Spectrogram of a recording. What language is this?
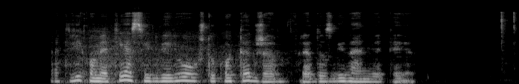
Lithuanian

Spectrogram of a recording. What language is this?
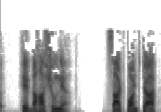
Marathi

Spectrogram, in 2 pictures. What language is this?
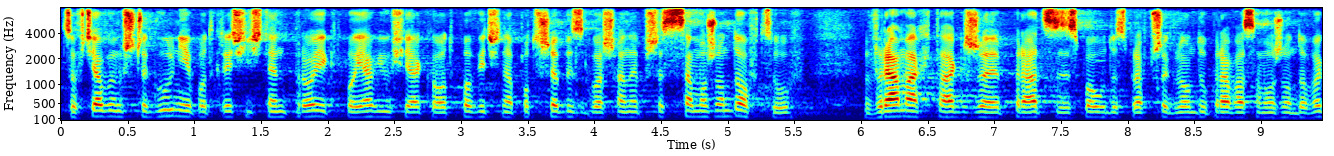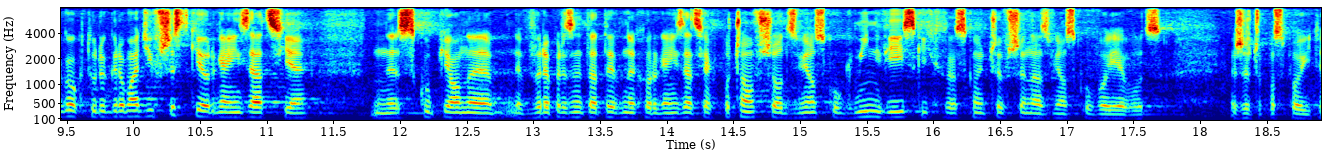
Polish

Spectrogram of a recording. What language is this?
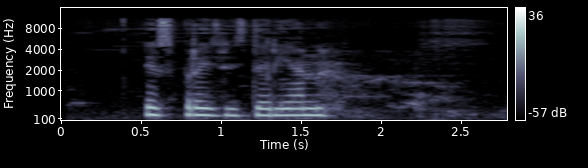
Spanish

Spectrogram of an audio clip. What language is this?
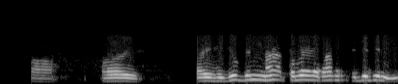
Santali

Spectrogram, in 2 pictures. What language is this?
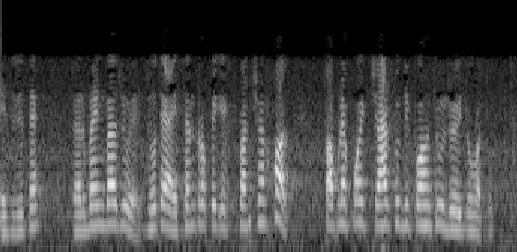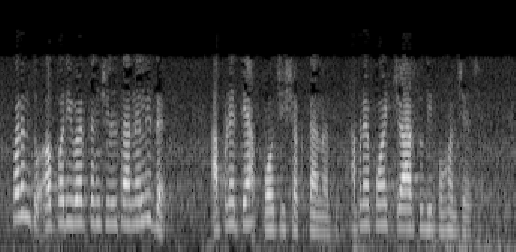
Gujarati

